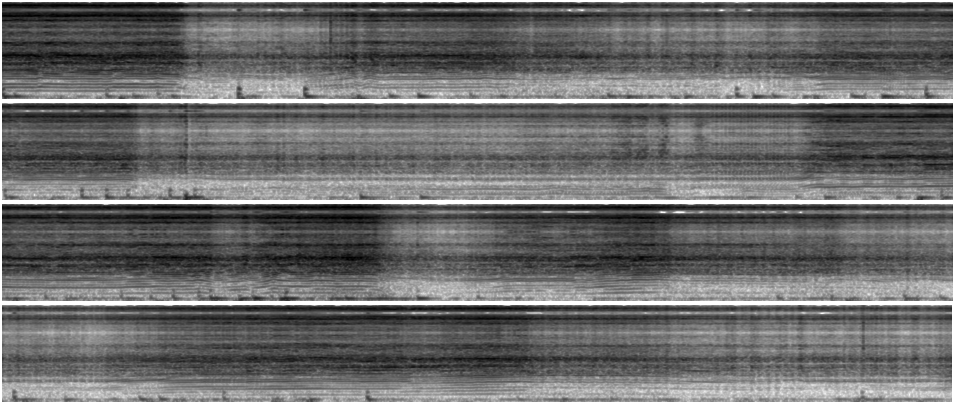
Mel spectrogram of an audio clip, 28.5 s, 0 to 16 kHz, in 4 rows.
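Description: KTM 50 SX's 49 cc two-stroke single-cylinder engine on a small motocross bike, heard from an onboard camera, revving up and falling off again and again as it is ridden over jumps and ruts. A low rumble of wind on the microphone runs under it.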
